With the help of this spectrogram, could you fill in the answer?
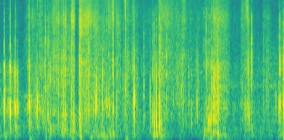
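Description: Long, pointed, pearly nails tap and scratch a small, closed Coach wallet in dark brown coated canvas with a red star print, held in the hands. Quick, dry clicks mix with bright, papery crinkling and scratching, possibly from the coated surface. There is almost no low end, and each sound stops instantly with no ring.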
